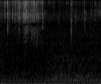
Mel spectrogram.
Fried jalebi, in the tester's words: শব্দ হচ্ছে, মচমচে শব্দগুলো আমি দেখাচ্ছি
